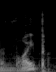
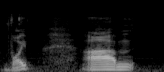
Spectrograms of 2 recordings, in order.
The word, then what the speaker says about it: VoIP: The problem with internet telephony, or sometimes referred to as voice over IP or VoIP, I don't know if anybody pronounces it that way, but I tend to because it just always looked like a weird acronym to me.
